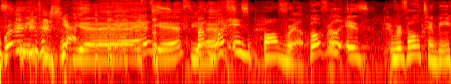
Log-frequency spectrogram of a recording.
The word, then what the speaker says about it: Bovril: Am I mispronouncing it? Yes, it's called Bovril.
